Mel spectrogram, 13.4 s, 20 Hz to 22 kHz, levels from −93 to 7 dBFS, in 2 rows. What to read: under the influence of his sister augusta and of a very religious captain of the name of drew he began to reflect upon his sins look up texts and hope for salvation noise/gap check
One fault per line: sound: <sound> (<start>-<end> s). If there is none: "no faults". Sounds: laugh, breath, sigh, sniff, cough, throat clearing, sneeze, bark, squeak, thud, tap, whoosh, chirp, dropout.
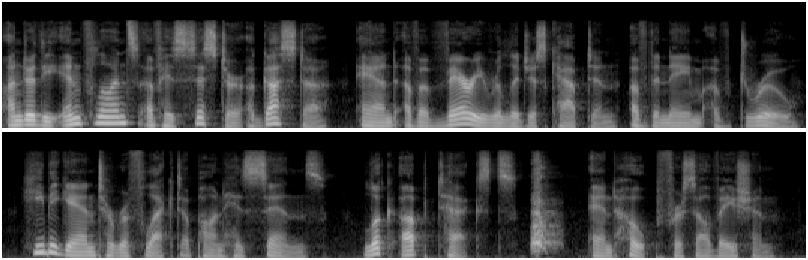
sound: bark (11.1-11.4 s)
